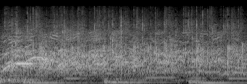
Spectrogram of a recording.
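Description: Sustained applause from a large audience filling a hall, a dense steady wash of clapping with crowd murmur beneath, loud and continuous throughout.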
